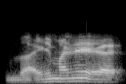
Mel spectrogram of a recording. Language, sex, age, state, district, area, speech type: Hindi, male, 60+, Madhya Pradesh, Balaghat, rural, conversation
